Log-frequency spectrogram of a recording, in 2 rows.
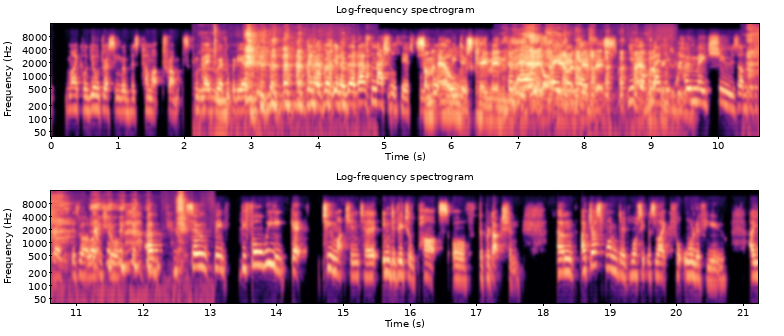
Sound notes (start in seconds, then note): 2.8 laughter; 8.0 laughing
